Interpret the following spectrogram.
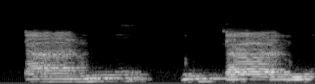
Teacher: kanu dibaca dengan sempurna memonyongkan kedua bibirnya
